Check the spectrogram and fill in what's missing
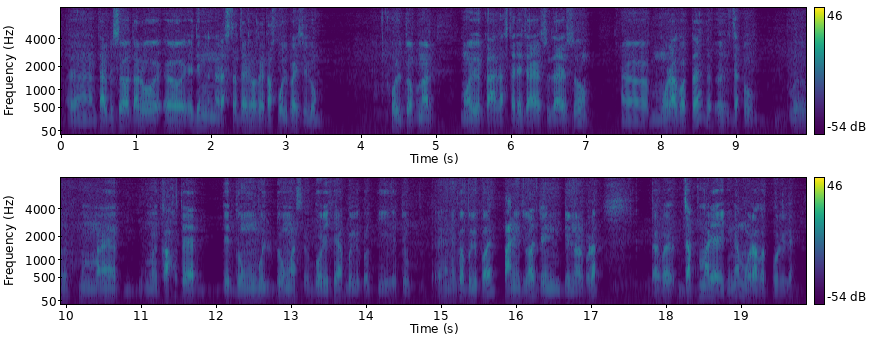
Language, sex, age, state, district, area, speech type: Assamese, male, 30-45, Assam, Nagaon, rural, spontaneous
